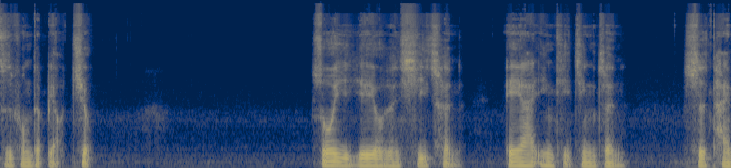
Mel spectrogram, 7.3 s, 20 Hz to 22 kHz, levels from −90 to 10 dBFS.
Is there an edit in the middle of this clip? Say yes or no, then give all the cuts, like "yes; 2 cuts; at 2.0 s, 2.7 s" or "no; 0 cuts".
no; 0 cuts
